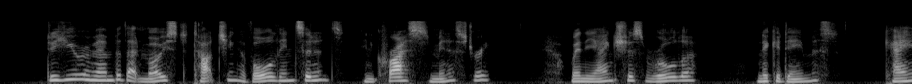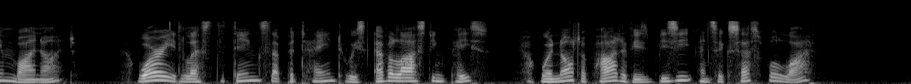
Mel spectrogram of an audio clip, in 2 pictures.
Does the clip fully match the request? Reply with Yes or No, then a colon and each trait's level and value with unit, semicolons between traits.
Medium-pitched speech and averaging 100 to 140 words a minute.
Yes: medium, 150 Hz; slow, 135 wpm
